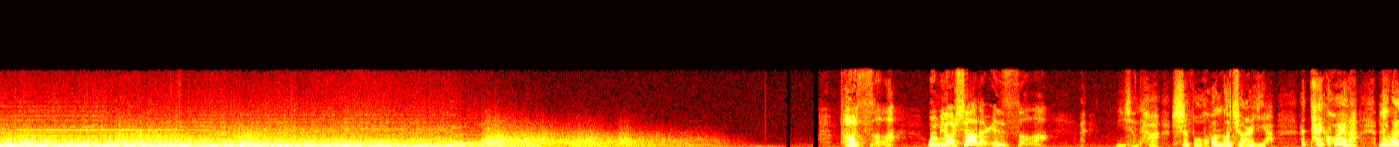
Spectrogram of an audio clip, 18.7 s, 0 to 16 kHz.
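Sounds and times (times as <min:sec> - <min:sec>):
loud thunder rumbling: 0:00.0 - 0:10.5
speech: 0:12.6 - 0:14.0, 0:14.9 - 0:18.6.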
